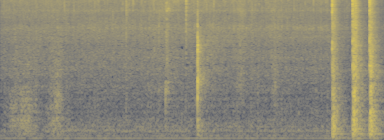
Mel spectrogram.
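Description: Chilaquiles (tortilla pieces in red sauce, topped with cheese) sizzling softly in a stainless steel pan on the stove. A single click comes about halfway through, and near the end there is a quick run of four sharp clacks.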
